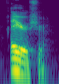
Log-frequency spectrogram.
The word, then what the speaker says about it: Ayrshire: Ayrshire.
